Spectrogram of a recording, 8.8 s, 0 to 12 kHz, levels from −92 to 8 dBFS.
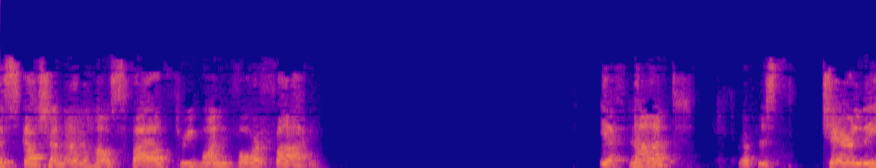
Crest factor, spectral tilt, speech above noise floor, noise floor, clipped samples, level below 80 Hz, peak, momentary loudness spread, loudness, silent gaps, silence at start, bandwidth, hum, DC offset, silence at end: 18 dB; -2.5 dB/octave; over 63 dB; under -90 dBFS; under 0.1%; -72 dBFS; -12 dBFS; 11 LU; -27 LUFS; none; 0 s; 8.2 kHz; none; under 0.1%; 0 s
